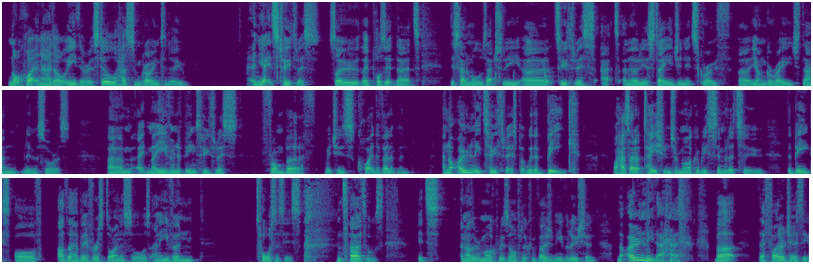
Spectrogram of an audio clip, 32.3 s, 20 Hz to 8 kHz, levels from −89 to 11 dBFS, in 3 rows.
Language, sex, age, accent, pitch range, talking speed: English, male, 30-49, British, 115-140 Hz, 170 wpm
